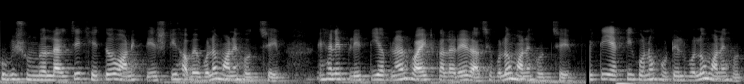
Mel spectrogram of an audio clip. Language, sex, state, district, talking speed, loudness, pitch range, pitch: Bengali, female, West Bengal, Paschim Medinipur, 225 wpm, -18 LUFS, 195-240 Hz, 220 Hz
